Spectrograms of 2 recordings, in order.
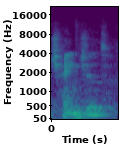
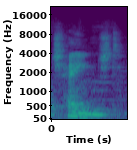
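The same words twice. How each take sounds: First: The ending is said as an added extra syllable. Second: The ending is a plain final sound, no extra syllable. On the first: The speaker calls it wrong. "and not changed" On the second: The speaker calls it right. "or changed"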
